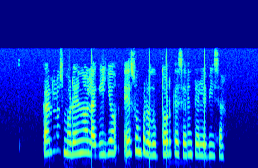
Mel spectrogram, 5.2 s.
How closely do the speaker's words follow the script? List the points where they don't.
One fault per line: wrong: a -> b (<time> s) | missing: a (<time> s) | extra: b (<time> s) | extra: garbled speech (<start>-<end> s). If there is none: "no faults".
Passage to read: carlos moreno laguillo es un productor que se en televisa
no faults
